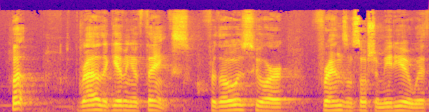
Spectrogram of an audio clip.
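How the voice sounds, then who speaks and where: A man's fairly high-pitched voice at a moderate pace, with audible room echo. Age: 40s. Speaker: preacher. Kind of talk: sermon.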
